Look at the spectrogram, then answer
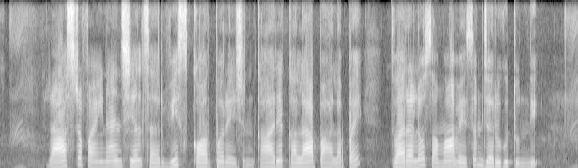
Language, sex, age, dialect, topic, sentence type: Telugu, female, 18-24, Central/Coastal, banking, statement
